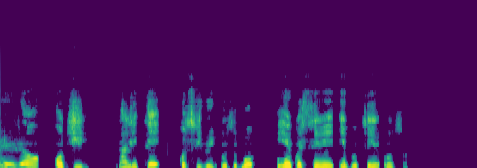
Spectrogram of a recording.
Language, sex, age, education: Igbo, female, 15-29, tertiary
